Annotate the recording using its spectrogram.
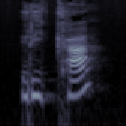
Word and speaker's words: река: Rika heißt auf Russisch Fluss. Rika. – Ja, wird mit je geschrieben zwischen R und K, wird aber eher wie I ausgesprochen, weil wir das A betonen.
